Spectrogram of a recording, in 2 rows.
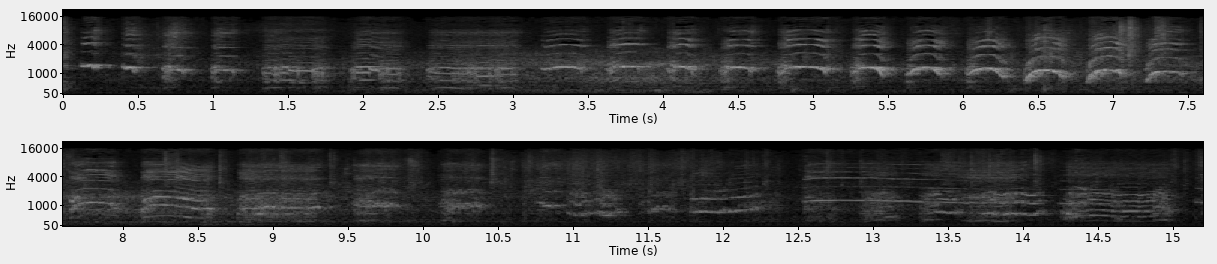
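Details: Dachshund mother Lucy with her litter born 9/12/12, recorded 8-1-13: one black and tan dog, one silver dapple dog and one silver dapple bitch, filmed with a Panasonic Z10000 camera. Rapid, overlapping high arched whines and yelps repeat continuously, several voices at once.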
